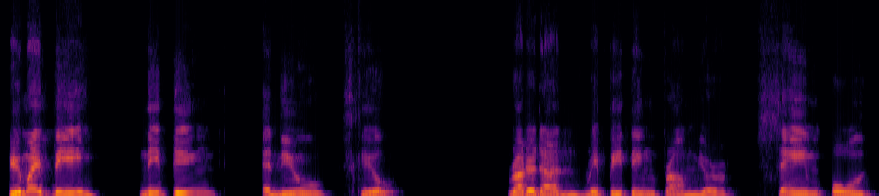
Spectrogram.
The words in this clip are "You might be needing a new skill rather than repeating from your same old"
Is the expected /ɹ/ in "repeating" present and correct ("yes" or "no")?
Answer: yes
